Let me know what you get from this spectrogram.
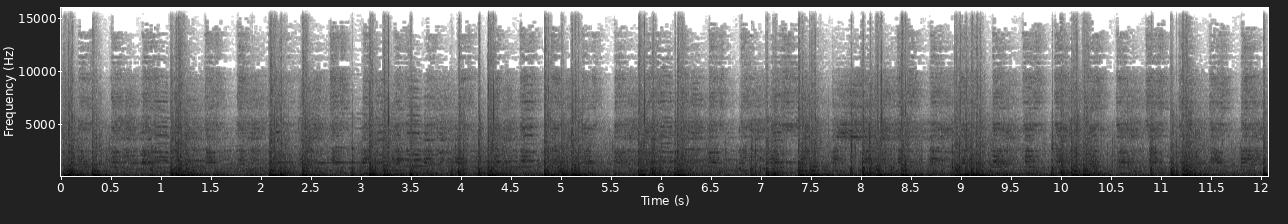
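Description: Aerial fireworks going off in rapid, irregular succession, many sharp bangs a second, over loud music from the show's soundtrack.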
